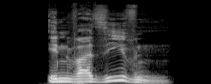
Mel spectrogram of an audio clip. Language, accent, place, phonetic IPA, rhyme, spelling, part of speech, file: German, Germany, Berlin, [ɪnvaˈziːvn̩], -iːvn̩, invasiven, adjective, De-invasiven.ogg
- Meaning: inflection of invasiv: 1. strong genitive masculine/neuter singular 2. weak/mixed genitive/dative all-gender singular 3. strong/weak/mixed accusative masculine singular 4. strong dative plural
